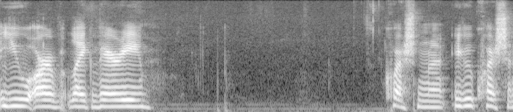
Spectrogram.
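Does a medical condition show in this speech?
No.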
